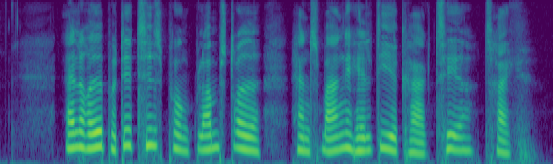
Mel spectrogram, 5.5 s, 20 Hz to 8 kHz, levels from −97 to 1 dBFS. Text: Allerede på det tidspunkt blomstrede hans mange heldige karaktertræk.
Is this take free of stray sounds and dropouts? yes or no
yes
